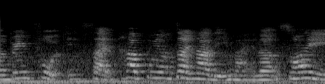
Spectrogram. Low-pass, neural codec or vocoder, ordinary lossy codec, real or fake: 7.2 kHz; none; none; real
